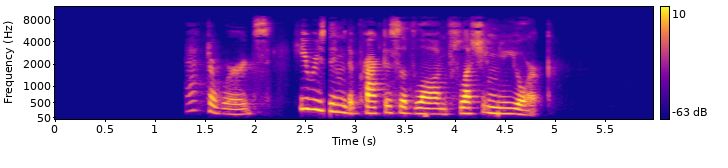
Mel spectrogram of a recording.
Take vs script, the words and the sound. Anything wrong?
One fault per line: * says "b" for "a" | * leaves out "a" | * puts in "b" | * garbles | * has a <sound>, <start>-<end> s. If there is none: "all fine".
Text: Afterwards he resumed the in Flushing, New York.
* has a dropout, 2.7-2.7 s
* puts in "practice of law"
